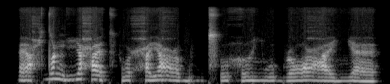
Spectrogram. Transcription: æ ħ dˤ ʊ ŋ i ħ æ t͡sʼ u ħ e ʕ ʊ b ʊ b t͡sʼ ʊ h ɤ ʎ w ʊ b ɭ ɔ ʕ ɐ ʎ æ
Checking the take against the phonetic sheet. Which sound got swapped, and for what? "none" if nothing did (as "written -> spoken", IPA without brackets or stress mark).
ɐ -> æ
